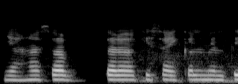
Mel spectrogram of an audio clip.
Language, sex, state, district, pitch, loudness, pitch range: Hindi, female, Bihar, Sitamarhi, 215 Hz, -22 LUFS, 205-215 Hz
